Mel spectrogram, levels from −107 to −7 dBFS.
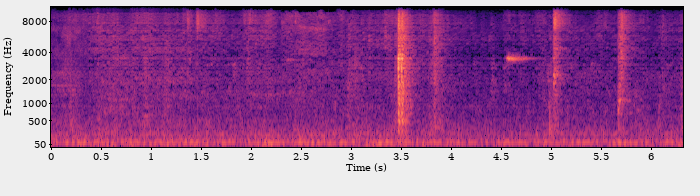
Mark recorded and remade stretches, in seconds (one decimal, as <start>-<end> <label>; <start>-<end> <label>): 0.0-2.2 remade; 2.2-3.0 recorded; 3.0-6.3 remade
